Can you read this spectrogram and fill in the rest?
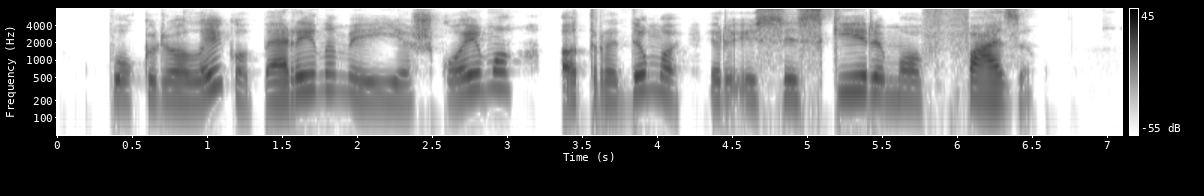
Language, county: Lithuanian, Kaunas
